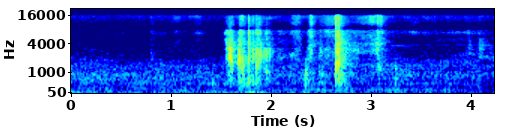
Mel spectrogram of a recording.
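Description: Faint paper rustling as the pages of a picture book are turned: two brief swishes about a second apart in the middle, then a fainter one.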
